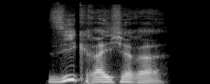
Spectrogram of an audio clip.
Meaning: inflection of siegreich: 1. strong/mixed nominative/accusative feminine singular comparative degree 2. strong nominative/accusative plural comparative degree
- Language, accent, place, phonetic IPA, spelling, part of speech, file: German, Germany, Berlin, [ˈziːkˌʁaɪ̯çəʁə], siegreichere, adjective, De-siegreichere.ogg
